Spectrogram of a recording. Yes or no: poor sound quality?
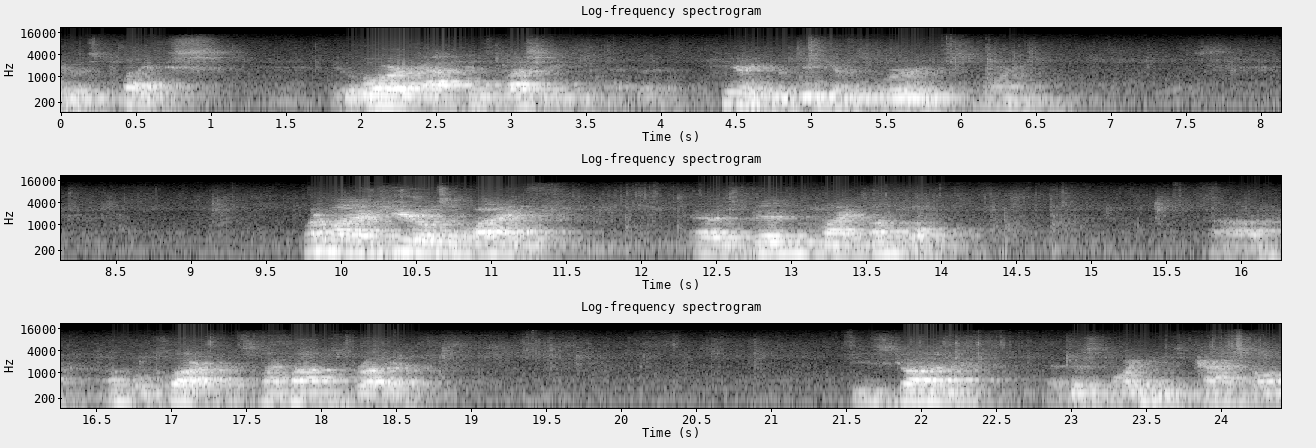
yes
